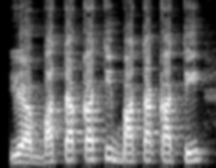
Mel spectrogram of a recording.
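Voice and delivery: mock his accent with nonsense syllables; Joe's mock accent. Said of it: "yes, that's how he sounded".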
